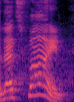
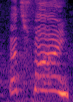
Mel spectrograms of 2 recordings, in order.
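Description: First: Said in the usual way. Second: Mock-cheery high "That's fine."; high mocking repeat. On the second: Shown as a demonstration. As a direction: repeat it much higher, sing-song.

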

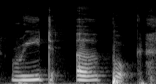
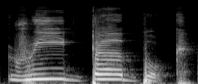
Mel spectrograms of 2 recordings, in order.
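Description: First: "Read a book" word by word; no liaison between "Read" and "a"; separated words. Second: "read the book" slow and loud, linked; slow, punched liaison in "read the book"; linked words. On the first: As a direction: give "Read", "a" and "book" each its own start. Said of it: "pronounce each word". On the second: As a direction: stretch "read the" into one joined, emphatic sound. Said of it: "we do not have that liaison". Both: Shown as a demonstration.

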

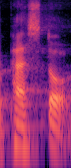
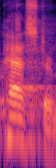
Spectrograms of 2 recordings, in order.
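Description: First: "pastor" said as Spanish pas-TOR; Spanish pronunciation. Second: Said in the usual way. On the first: Shown as a demonstration. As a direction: say "pastor" the Spanish way, stressed on the last syllable. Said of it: "people here that speak Spanish". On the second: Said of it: "or pastor mean".

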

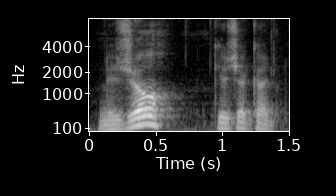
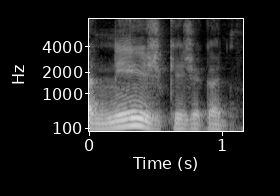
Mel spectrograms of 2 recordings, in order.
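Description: First: "Nijo" said in two syllables, ending in O; Nijo with final O. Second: "Nij" as one syllable, no O before "Gija Good"; Nij without final O. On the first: Host teaching the word for second day, "Nijo" with its final O. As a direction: sound the O at the end of "Nijo", then "Gija Good". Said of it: "you gotta add an O". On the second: Host imitating confused learners, "Nij" missing its final O. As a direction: cut "Nij" off at the j sound, leaving out the O. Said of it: "sometimes people get confused". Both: Shown as a demonstration.

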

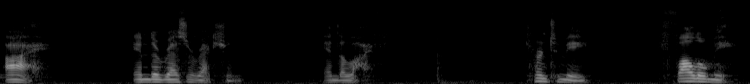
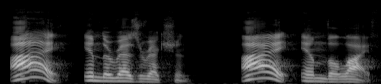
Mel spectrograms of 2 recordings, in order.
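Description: First: Much softer and lower, gentle; tender hush. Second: Proclaiming loudly. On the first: Jesus gently comforting the grieving, soft tender hush. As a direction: lean in close like a hand on the shoulder. Taps us on the shoulder. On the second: Jesus loudly declaring himself to Martha, proclaiming. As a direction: ring it out louder, each I hit hard. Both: Acted.

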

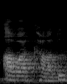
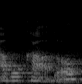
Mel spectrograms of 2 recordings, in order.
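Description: First: "Avokado" with a after the v; wrong pronunciation. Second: "avokado" with o after the v; correct pronunciation. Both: Shown as a demonstration. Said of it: "Avokado değil".

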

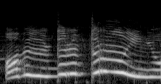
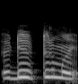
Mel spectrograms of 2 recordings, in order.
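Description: First: Pleading shout. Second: Said in the usual way. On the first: Real, not acted. Begging other players.

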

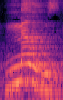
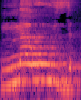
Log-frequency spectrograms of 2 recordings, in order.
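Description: First: Said in the usual way. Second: "موز" slowly as mawwz, w held; pronounced waw. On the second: Shown as a demonstration. Teacher demonstrates spoken waw, glide drawn out. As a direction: stretch the diphthong of موز. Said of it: "هنا الواو تنطق بصوتها".

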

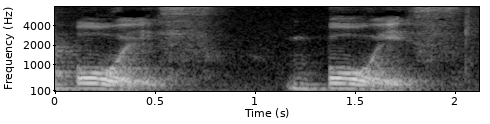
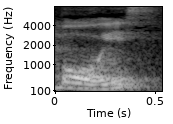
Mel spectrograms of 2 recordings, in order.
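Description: First: Put-on "boys" ending in buzzed Z, falling; slow "boys" with Z at the end; final Z sound. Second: Put-on "boys" ending in hissed S, rising; wrong final S. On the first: Teacher showing the correct way, "boys" with final Z. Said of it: "Trato de pronunciar la verdad con la Z". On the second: Teacher showing the mistake, "boys" with final S. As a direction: say "boys" with S instead of Z at the end. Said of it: "no se pronuncia boys". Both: Shown as a demonstration.

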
